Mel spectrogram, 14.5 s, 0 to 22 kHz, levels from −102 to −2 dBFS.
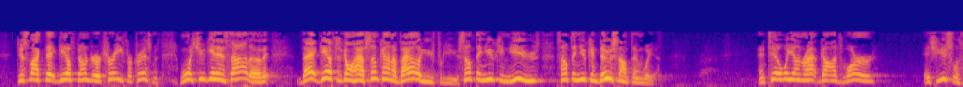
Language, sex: English, male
